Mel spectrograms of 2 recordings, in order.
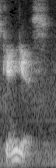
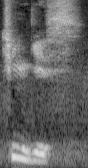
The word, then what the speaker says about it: Chinggis: You should see how they spell and pronounce Genghis. It's more like Chinggis.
